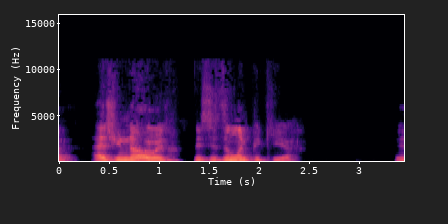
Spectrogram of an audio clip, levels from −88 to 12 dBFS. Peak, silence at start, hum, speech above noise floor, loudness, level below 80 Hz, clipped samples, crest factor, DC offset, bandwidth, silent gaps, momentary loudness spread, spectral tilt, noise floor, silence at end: -6 dBFS; 0 s; none; 63 dB; -22 LUFS; -60 dBFS; under 0.1%; 18 dB; under 0.1%; 11 kHz; none; 15 LU; -6.5 dB/octave; -86 dBFS; 0 s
